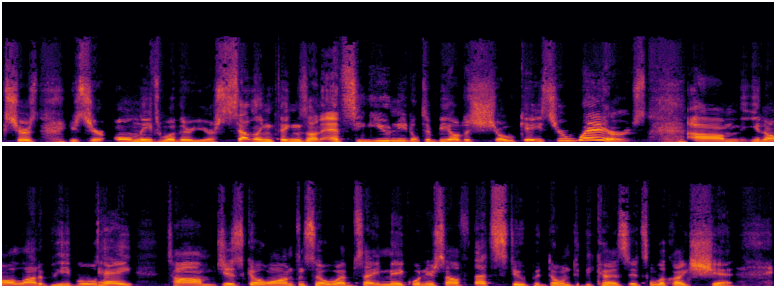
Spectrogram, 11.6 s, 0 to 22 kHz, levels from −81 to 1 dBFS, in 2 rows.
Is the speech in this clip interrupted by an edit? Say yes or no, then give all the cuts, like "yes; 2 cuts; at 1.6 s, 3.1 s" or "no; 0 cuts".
yes; 8 cuts; at 1.1 s, 3.1 s, 5.1 s, 6.5 s, 7.4 s, 8.0 s, 10.1 s, 10.7 s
